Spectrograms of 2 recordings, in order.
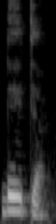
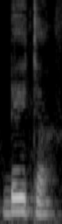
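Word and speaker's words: datter: e r for daughter in Danish it can be pronounced as data d a t t e r data for brother b r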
